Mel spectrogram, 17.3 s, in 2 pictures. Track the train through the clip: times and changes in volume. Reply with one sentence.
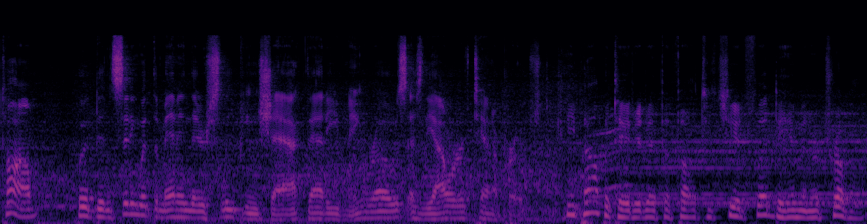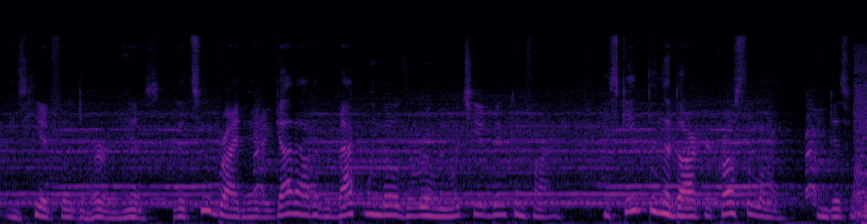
The train can be heard from 0.0 to 17.2 s, getting louder.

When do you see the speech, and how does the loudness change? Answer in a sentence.
You can hear the speech from 0.0 to 17.2 s, at a steady volume.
